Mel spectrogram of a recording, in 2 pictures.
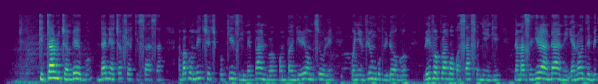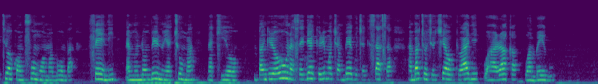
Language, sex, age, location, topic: Swahili, female, 18-24, Dar es Salaam, agriculture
